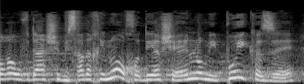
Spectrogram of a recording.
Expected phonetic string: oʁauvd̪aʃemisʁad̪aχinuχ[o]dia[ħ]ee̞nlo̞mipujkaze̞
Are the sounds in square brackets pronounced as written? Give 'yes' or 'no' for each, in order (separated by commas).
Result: yes, no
